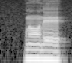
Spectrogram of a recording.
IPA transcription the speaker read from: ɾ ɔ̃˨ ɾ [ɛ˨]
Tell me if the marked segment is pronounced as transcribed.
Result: yes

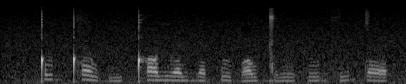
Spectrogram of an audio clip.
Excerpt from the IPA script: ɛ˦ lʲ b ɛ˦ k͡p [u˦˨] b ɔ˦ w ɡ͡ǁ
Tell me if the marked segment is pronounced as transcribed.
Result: yes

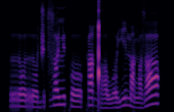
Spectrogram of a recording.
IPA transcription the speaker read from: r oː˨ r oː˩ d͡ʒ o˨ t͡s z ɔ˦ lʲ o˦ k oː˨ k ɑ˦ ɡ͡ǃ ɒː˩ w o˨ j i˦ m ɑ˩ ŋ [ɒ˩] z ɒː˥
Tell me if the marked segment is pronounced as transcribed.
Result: yes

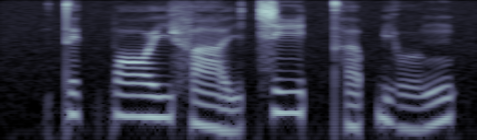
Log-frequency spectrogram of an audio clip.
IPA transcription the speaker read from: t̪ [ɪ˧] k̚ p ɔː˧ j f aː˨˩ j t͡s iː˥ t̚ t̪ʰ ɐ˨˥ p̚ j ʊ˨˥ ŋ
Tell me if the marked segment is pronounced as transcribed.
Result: yes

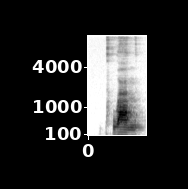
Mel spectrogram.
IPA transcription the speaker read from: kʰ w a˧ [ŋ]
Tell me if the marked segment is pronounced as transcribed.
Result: no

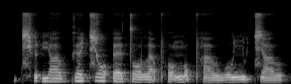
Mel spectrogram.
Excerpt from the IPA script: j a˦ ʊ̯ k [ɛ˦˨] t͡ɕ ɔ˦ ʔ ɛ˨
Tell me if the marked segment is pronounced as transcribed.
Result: no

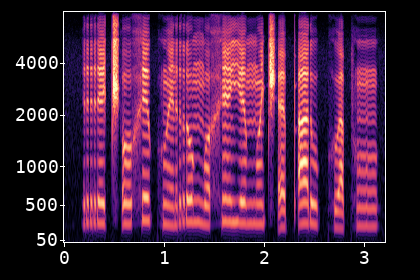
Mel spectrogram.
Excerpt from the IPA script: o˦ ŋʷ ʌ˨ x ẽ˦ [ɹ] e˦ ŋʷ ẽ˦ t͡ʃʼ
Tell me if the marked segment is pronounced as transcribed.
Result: no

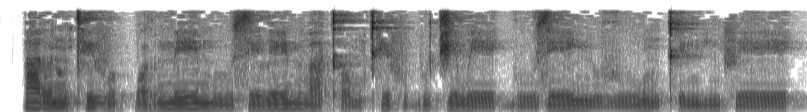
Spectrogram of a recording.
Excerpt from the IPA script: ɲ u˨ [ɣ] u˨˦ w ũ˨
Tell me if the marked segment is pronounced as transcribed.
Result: yes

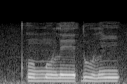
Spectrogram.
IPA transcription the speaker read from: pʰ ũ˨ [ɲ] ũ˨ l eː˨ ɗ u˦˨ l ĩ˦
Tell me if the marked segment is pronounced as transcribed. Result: no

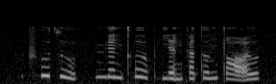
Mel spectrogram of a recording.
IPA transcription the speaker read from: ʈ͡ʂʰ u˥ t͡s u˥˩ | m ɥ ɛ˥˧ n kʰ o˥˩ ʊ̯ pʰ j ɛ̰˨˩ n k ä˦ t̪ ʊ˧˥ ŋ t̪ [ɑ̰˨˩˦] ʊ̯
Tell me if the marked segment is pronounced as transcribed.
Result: yes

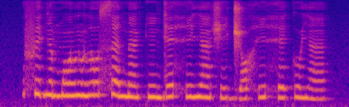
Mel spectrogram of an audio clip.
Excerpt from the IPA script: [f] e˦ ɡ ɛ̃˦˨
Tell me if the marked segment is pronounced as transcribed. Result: yes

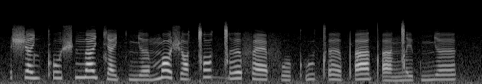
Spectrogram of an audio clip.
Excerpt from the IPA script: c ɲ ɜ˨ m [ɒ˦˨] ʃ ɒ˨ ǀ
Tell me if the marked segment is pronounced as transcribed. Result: yes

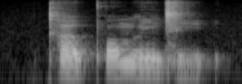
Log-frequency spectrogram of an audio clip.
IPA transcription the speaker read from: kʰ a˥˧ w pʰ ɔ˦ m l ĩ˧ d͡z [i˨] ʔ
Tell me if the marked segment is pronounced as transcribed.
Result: yes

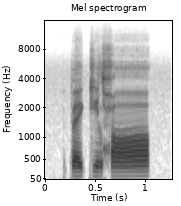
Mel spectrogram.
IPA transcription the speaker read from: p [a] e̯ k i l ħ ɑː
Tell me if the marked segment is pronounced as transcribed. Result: no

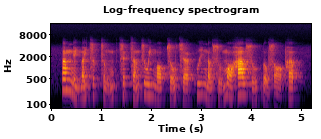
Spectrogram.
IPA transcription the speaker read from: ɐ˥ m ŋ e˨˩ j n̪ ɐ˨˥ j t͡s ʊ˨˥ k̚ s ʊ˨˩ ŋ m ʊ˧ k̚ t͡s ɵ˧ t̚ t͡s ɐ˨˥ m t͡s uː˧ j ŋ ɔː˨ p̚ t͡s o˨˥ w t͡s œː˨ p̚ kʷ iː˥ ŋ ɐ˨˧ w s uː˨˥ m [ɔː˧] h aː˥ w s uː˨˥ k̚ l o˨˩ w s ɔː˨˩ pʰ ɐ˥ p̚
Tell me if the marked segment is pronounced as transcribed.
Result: yes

